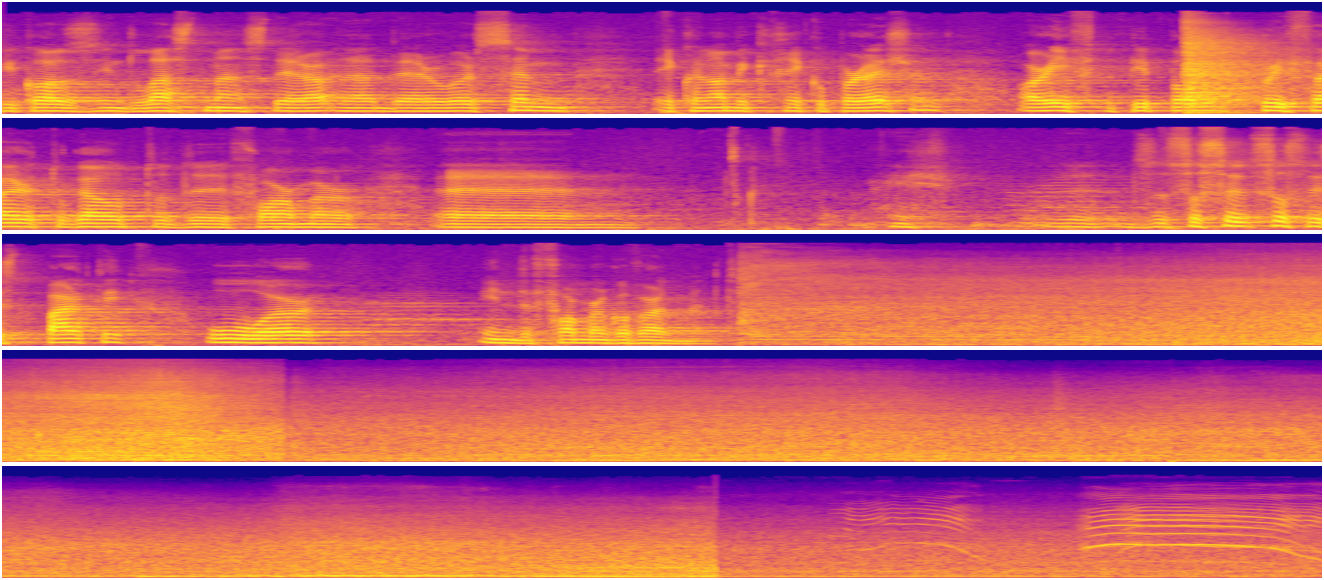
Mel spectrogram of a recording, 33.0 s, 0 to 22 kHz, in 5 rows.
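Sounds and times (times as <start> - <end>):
short high calls: 30.5 - 33.0.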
